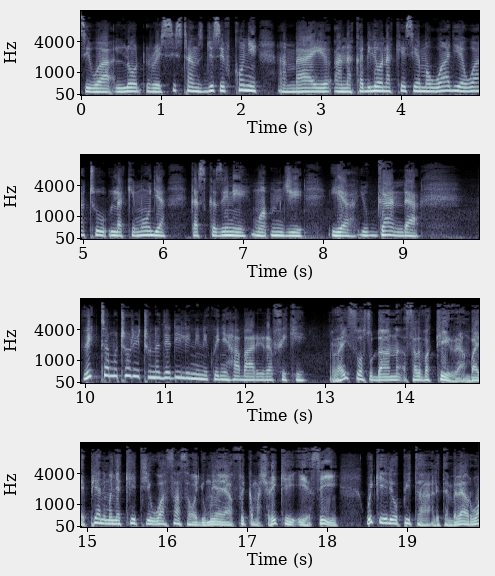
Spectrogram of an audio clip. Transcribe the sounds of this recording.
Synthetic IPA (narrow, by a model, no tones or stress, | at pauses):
iwalɔdɹɛsistansd͡ʒɔsɛfkɔɲɛambajɛʔanakaɓiliwanakɛsijamauaʄijawatʰulakimɔʄakaskazinimwam̩ʄijauɠanda | vik̚tamutuɾitunaʄaɗilininikwɛɲɛɦaɓaɾiɾafikʰi | ɾa̰isiwasuɗansalvakiɾa̰mbajɛpianimwɛɲɛkitʰiwasasawaʄumuiajaːfɾikamaʃaɾikiʔɛ̰siwikiːliɔpita̰ːlitɛmbɛlɛaɾua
